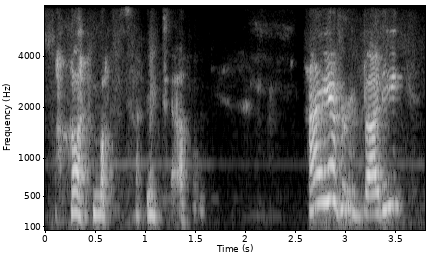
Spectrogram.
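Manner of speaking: talking while cracking up laughing. Greeting viewers at the start of a live show, laughing while talking. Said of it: "cracking up 'cause I was upside down".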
